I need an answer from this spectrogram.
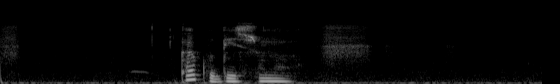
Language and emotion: Russian, sad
